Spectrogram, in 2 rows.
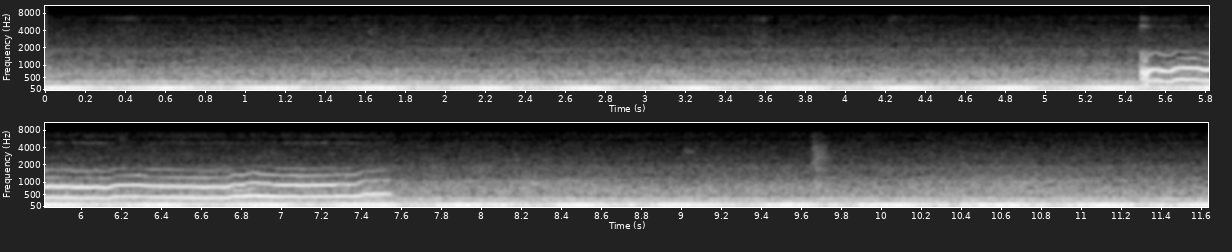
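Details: Long-haired Chihuahua Tinkerbell, asleep and dreaming, April 17, 2021: about two seconds of high, wavering whine with rich overtones, slightly rising. A steady low droning hum runs throughout.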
